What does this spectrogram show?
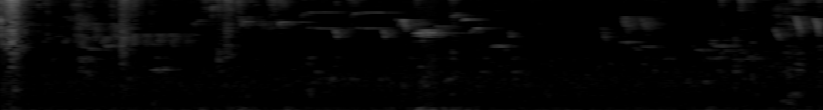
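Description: Faint bird chirps in near silence: a run of short high notes between two and three and a half seconds in, and a few more a little later. A brief rustle comes at the very start.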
